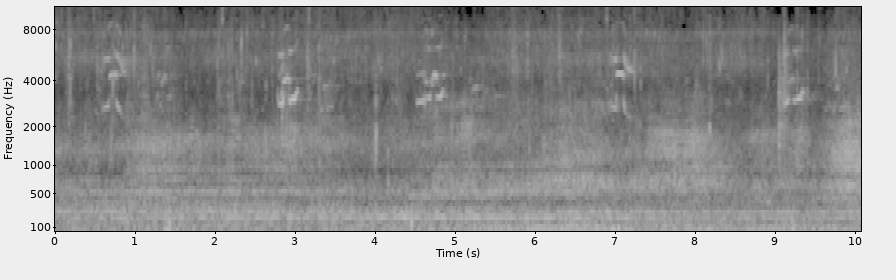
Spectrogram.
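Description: Steady low hum of a boat engine running, over a low rumbling noise of water and air.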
